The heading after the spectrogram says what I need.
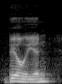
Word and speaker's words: Billion: about the company itself it is pronounced and spelled exactly as you see it bi ll ioin billion billion Racing is a Japanese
